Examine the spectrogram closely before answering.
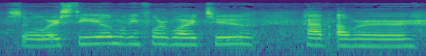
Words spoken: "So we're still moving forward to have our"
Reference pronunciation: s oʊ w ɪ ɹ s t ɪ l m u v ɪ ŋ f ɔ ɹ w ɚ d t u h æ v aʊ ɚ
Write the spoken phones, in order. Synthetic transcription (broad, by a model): s oʊ w ɪ ɹ s t ɪ l m u v ɪ ŋ f ɔ ɹ w ɚ d t u h æ v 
